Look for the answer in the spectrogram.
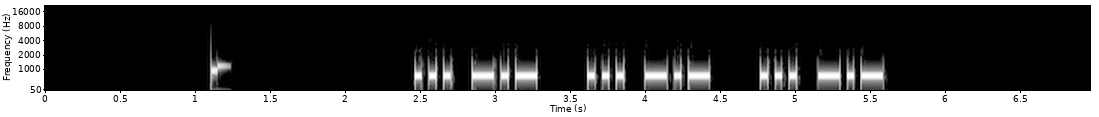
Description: Morse code, heard as a keyed tone, about 25 wpm, 700 Hz. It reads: SK SK SK
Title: Canadian Provinces and Territories - Repeated 3x - 25wpm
